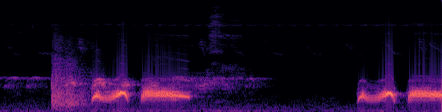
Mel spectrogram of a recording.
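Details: Lure recording of a Javanese spotted dove for bird trapping: two cooing phrases, each a quavering rising coo then a longer level hollow note, separated by about two seconds of quiet, with a brief rustle before the first.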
